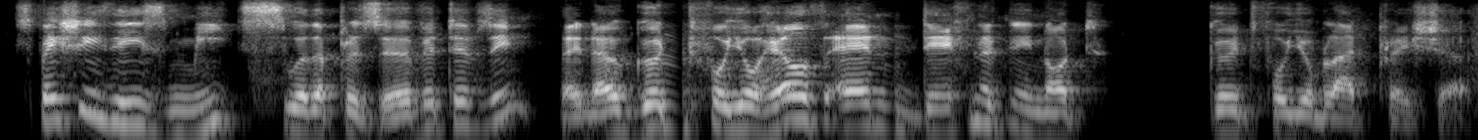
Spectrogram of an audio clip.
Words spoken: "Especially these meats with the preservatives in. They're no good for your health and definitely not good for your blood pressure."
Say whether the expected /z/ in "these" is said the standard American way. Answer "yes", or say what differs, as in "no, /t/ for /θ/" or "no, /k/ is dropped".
yes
